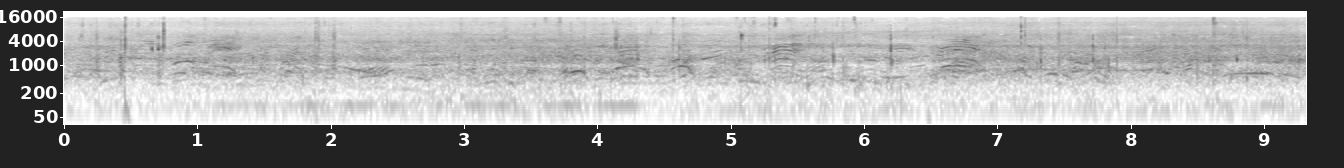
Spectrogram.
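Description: Many people talk and shout at once in a busy crowd.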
